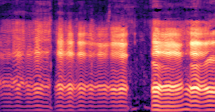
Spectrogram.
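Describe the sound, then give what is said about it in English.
Sheep bleating loudly, a series of three long, wavering bleats with a brief pause before the last one, and no other sounds around them. “It's hard to tell the difference between the women and the sheep.”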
